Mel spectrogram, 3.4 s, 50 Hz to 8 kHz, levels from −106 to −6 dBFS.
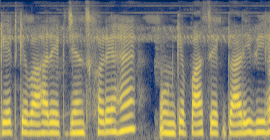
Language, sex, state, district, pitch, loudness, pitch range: Hindi, female, Jharkhand, Garhwa, 215 Hz, -13 LUFS, 210-225 Hz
